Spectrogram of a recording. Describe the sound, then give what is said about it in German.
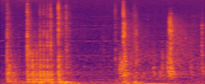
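A coffin lid is opened, producing a quick cluster of heavy knocks and hollow thuds, a pause, then a few more dull impacts, fairly loud and with no voices. “Ein Sarg formiert sich. Ihn zu öffnen überlasse ich gerne dir, Bob. Da liegt bestimmt ein Vampir drin. Der Deckel öffnet sich.”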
